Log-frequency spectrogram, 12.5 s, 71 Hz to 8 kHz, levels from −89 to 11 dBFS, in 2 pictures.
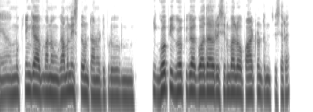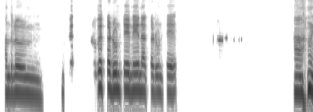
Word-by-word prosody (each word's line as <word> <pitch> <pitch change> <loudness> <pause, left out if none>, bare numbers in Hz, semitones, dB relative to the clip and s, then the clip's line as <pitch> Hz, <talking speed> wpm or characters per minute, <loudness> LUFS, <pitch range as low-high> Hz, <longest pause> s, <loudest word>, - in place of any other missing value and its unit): ఆహ్, 150 - -2
ముఖ్యంగా 175 +3 +1 0.2
మనం 155 -1 +3 0.2
గమనిస్తూ 165 +1 0
ఉంటాం 145 0 -2
అన్నమాట. 140 -1 -1
ఇప్పుడు, 145 0 -4 0.2
హ్మ్. 135 -1 -1 0.5
ఈ - - -4
'గోపి 185 +2 +5
గోపికా 175 0 +3
గోదావరి' 170 -2 +4
సినిమాలో 160 0 +2
ఓ - - -16
పాటుంటుంది 150 -1 -2
చూసారా? 150 +2 -8 0.6
అందులో 160 0 0 0.2
'నువ్వు 140 -5 -10
ఎక్ - - -29 0.3
నువ్వు 190 +3 +1
ఎక్కడుంటే, 185 -1 +1
నేను 180 0 +2
అక్కడుంటే 165 -1 -5 2.5
ప్రాణం' 165 +3 +4
160 Hz, 115 wpm, -24 LUFS, 150-175 Hz, 2.5 s, గోపి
